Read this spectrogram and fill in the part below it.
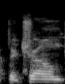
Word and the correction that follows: Patreon: page. Yes, the Patron page. – Patreon. – Yeah, Patreon. I can never say it right.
